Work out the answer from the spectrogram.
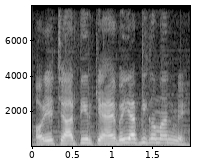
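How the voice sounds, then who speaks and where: A man's voice: sits high, a little fast, faint music behind, close to an everyday voice. Genial, eager shopkeeper played by a man. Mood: curious, eager. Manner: informal, inquisitive. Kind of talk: scripted training film role-play.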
